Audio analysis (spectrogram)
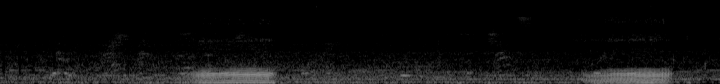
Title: Sleeping on his back with his eyes open while snoring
